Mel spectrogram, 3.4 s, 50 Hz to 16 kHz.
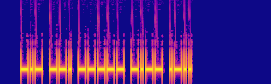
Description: Morse code, heard as a keyed tone, about 40 wpm, 700 Hz. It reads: KG0YL
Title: Call Signs - 40wpm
